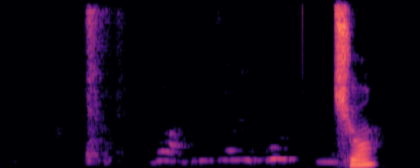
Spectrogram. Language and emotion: Russian, neutral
